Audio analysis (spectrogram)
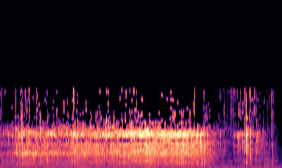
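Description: A homemade rain stick filled with beans and sealed with a glued-on cover is tipped, releasing a steady, hissing rush of tiny pattering grains that fades after about four seconds, then a short, softer flurry of rattles follows.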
